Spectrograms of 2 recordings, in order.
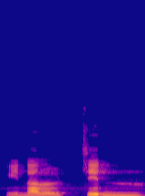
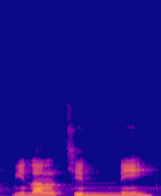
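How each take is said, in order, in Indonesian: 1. Frasa ini berakhir pada n yang ganda dan ditahan. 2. Frasa ini berakhir dengan vokal setelah n.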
